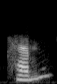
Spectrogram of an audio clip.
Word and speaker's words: Themes: It's pronounced Thames, the Dublin Thames boot, but it's spelled T-H-E-M-E-S.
